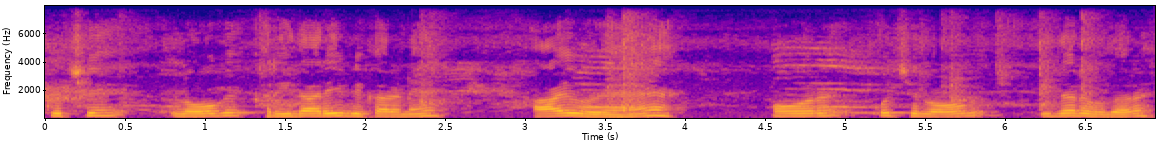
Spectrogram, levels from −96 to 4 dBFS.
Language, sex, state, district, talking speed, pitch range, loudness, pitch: Hindi, male, Haryana, Jhajjar, 110 wpm, 165-185 Hz, -15 LUFS, 175 Hz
